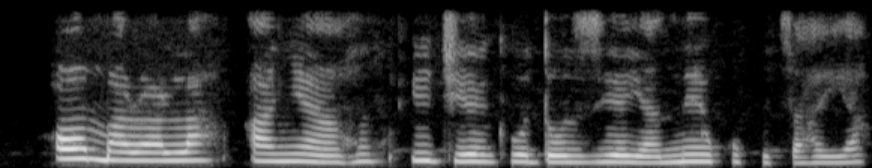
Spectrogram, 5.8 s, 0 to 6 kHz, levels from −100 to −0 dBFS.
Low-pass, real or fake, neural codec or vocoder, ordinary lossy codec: 5.4 kHz; real; none; none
